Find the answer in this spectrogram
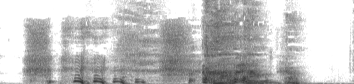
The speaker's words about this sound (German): Du, Entschuldigung, Leute, wegen dem Husten. Tut mir echt leid.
